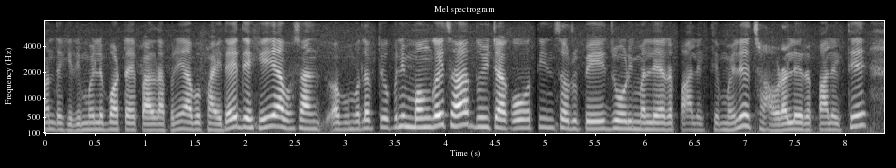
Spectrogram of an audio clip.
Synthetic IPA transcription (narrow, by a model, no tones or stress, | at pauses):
bʌnd̪akʰeɾimʌjlebʌʈːajpald̪apʌniʌbʌpʰajd̪ʌjd̪ekʰiʌbʌsaʌbʌmʌt̪lʌb̚t̪jopʌnimʌŋɡʌjt͡sʰʌd̪ujʈakot̪insʌɾupjejd͡zoɽimalaeɾʌpaleko̥t̪ʰjemʌjlet͡sʰawɽaleeɾʌpaleko̥t̪ʰe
